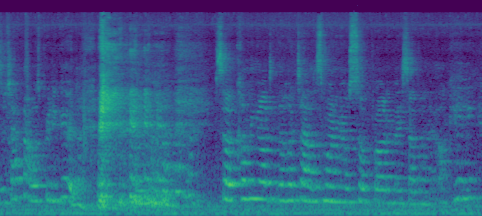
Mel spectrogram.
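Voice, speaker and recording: A high-voiced woman from Jamaica leads a lively workshop, chatty and quick to laugh as she tells stories. She is recorded from a distance in a large, echoing meeting room with a noisy background. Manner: chatty, laughs often, animated storytelling. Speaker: workshop presenter. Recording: echoey room from far off, noisy.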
